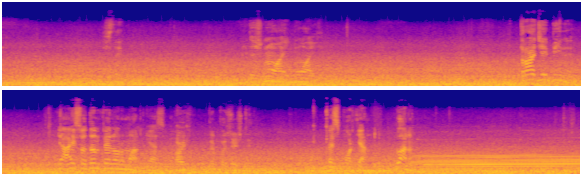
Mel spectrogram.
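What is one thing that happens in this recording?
A car engine hums and tyres roar steadily on the road.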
